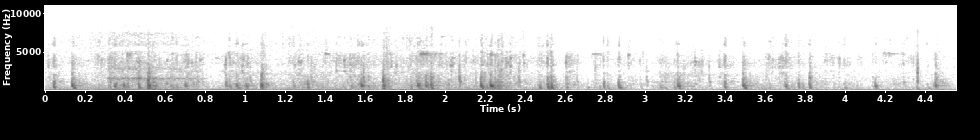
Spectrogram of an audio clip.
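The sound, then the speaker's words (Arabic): Several horses' hooves clatter in a quick, uneven rhythm as the horses approach, with a steady low rumble underneath and no voices. “أتسمع أقدام خيل قادمة؟”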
